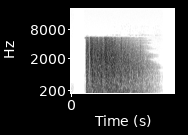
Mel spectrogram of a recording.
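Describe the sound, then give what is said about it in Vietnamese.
Several explosions go off almost at once, merging into one loud, dense roar that holds for about a second and a half before fading out. “Mấy tiếng nổ gần như đồng thời truyền ra.”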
